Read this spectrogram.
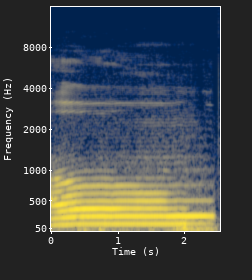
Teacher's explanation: तीन का मतलब है कि भाई जब हम ओम बोलेंगे तो इसे तीन गुना ज्यादा लंबा खींचना है हमें।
